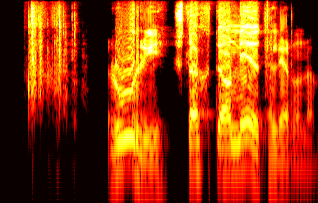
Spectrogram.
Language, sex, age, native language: Icelandic, male, 14, Icelandic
